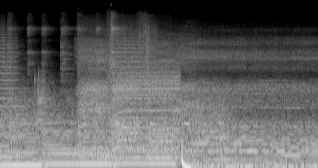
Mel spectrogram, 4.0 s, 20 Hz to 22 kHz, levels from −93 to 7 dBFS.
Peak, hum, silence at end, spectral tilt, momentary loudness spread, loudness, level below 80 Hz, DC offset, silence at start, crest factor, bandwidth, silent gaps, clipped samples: 0 dBFS; none; 0 s; -6.5 dB/octave; 7 LU; -16 LUFS; -20 dBFS; under 0.1%; 0 s; 14 dB; 13 kHz; none; under 0.1%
